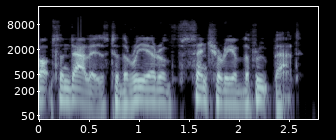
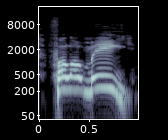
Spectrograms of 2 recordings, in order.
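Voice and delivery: urgent command; 10 semitones higher, slower than usual. A narrator's reading. Dog urged to follow.

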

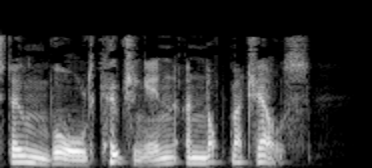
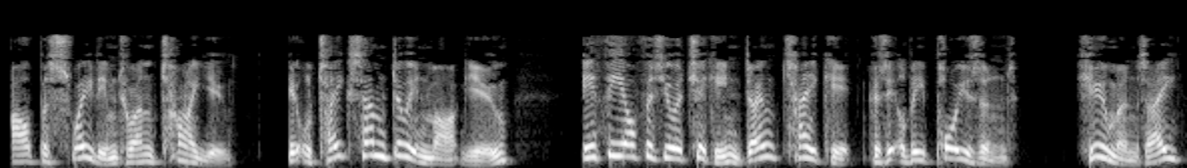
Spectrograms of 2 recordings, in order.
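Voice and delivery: higher, sly talking dog; sly mongrel conning the wolf; Gaspode dog voice; 6 semitones higher than usual. A narrator's reading.

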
